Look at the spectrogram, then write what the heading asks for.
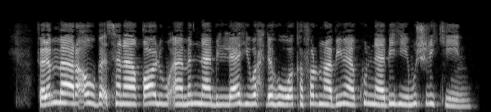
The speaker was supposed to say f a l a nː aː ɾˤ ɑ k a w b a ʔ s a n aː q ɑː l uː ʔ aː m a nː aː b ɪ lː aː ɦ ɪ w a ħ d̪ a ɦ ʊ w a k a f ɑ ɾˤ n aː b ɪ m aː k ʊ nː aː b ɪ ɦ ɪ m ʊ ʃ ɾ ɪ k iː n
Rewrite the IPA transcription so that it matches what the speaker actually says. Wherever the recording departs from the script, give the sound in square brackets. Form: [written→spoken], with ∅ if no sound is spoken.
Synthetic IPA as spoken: f a l a [nː→mː] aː ɾˤ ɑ [k→ʔ] a w b a ʔ s a n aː q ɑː l uː ʔ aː m a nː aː b ɪ lː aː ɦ ɪ w a ħ d̪ a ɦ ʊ w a k a f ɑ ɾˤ n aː b ɪ m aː k ʊ nː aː b ɪ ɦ ɪ m ʊ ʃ ɾ ɪ k iː n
